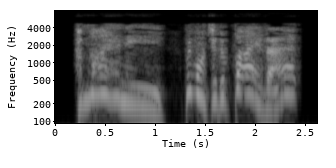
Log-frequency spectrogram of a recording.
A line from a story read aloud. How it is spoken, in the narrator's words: shouted Ron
